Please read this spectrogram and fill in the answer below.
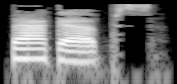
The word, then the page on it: backups: British English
